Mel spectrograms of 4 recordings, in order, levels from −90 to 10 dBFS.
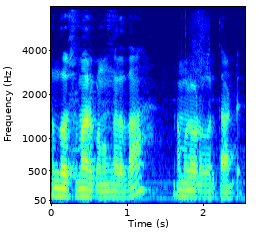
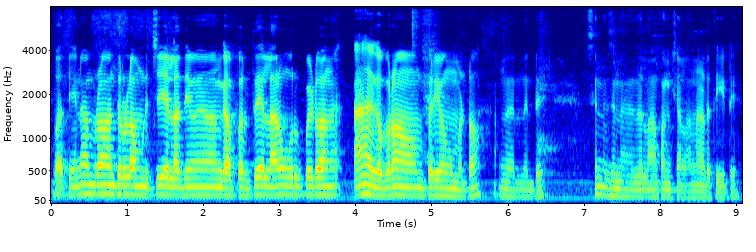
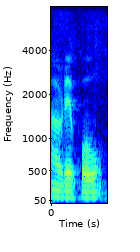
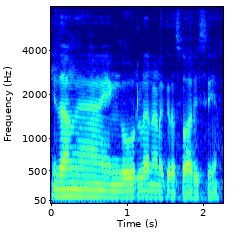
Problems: none marked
